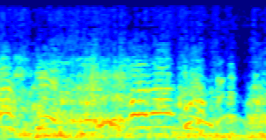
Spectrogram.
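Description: A young boy screams and cries.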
